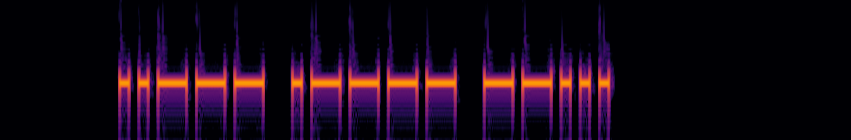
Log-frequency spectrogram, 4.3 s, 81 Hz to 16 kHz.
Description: Morse code, heard as a keyed tone, about 25 wpm, 700 Hz. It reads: 217
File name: Three Letter-Number Combinations - 25wpm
